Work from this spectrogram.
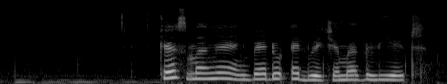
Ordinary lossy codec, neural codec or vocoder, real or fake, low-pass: none; vocoder, 44.1 kHz, 128 mel bands, Pupu-Vocoder; fake; 14.4 kHz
